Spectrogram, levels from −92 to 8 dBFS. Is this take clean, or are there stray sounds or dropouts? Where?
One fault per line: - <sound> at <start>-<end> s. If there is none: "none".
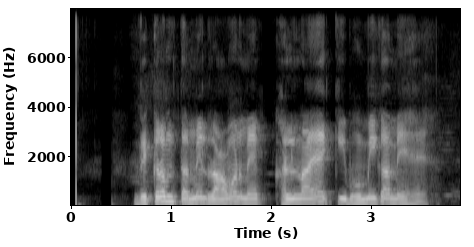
none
